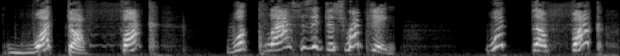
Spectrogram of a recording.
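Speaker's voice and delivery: high, incredulous angry outburst; real exasperation, pitched high; so mad. Real, not acted. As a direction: let the voice shoot up in outraged questioning. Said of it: "I'm so mad".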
